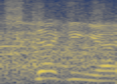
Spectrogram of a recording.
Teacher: the accent on the pronunciation that most people use is on the second syllable but says it should be on the first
